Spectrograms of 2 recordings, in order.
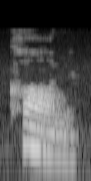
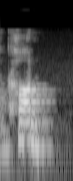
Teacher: Các bạn nhớ kéo âm o ra một tí, tại vì nó có âm r ở đây, nó kéo dài ra. Corn. Các bạn đừng đọc là con.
